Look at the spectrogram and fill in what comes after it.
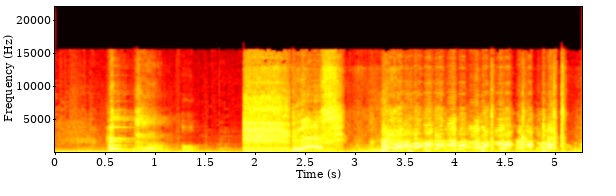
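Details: A K-pop idol's unexpected sneeze: a single sudden, loud, forceful sneeze, followed by chatter and laughter over background music.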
